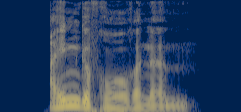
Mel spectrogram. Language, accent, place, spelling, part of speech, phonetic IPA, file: German, Germany, Berlin, eingefrorenem, adjective, [ˈaɪ̯nɡəˌfʁoːʁənəm], De-eingefrorenem.ogg
- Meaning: strong dative masculine/neuter singular of eingefroren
